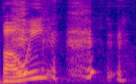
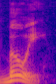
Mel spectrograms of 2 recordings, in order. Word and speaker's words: Bowie: Are you sure it's not Bowie? It's spelled It looks like Bowie, but Well, no, it's Buoie. It's named after the the Frontiersman, not the English pop star.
